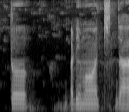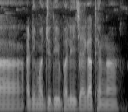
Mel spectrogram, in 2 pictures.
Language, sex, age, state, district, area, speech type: Santali, male, 18-30, West Bengal, Birbhum, rural, spontaneous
